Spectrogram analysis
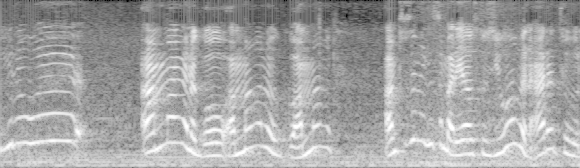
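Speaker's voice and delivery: a huffy brush-off, voice up high; indignant. Retold or imitated. Customer tells rude clerk he's leaving, high and indignant. Fed up, walking away from clerk.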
